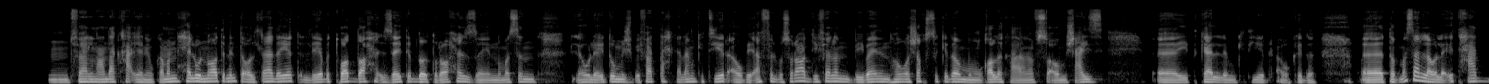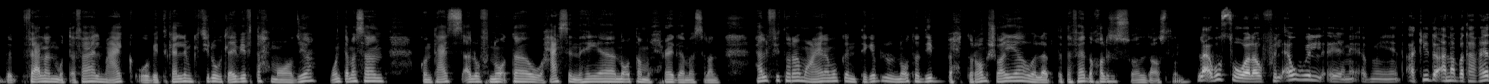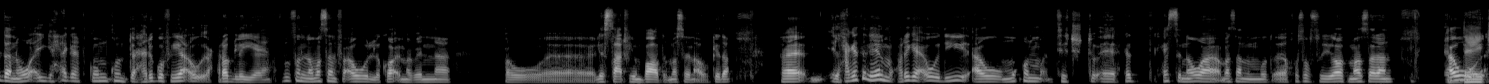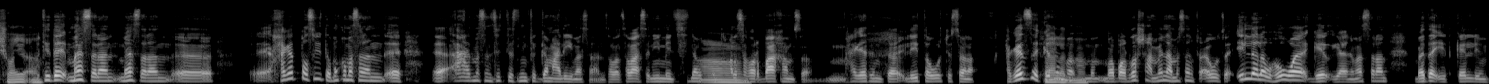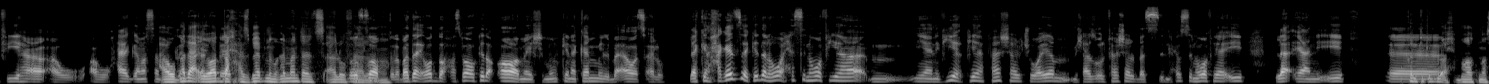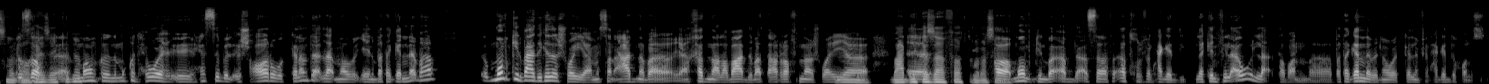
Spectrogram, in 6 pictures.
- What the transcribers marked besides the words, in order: other background noise; tapping
- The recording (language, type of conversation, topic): Arabic, podcast, إيه الأسئلة اللي ممكن تسألها عشان تعمل تواصل حقيقي؟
